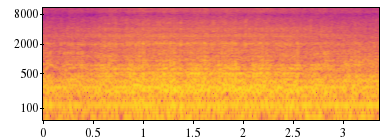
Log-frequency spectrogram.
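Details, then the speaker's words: Exhaust fan motor, bearings suspected going bad; greasing quieted it briefly before the noise returned: steady loud fan roar with a rough, gritty low drone, sounds like a dry motor bearing; motor to be replaced preemptively. "to me it kind of sounds like a dry bearing"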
